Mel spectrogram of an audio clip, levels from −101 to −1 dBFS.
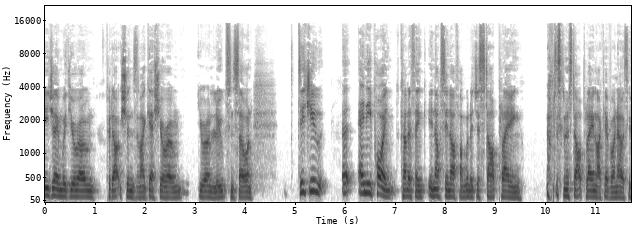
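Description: No technical faults audible anywhere in the speech.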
